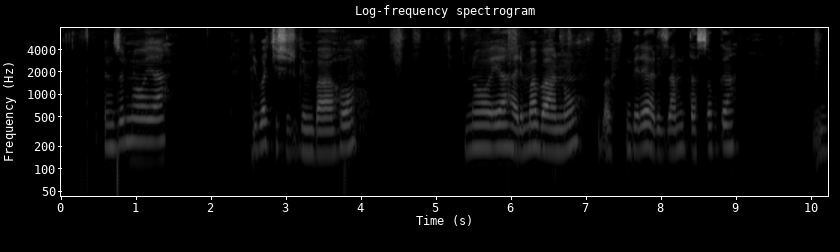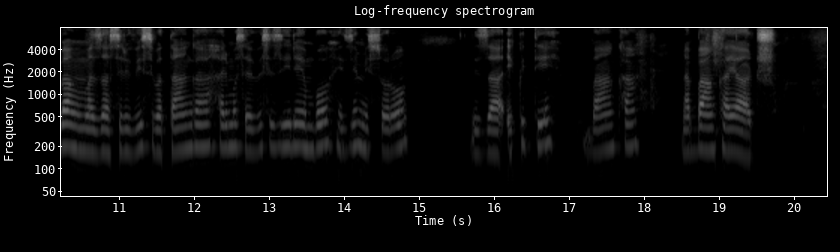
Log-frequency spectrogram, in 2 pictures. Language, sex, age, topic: Kinyarwanda, female, 18-24, finance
